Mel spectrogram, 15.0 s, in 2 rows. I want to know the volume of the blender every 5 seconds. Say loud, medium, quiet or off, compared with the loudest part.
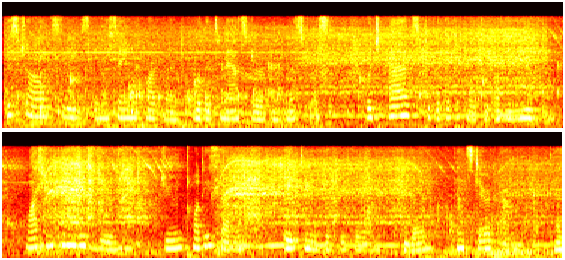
medium, loud, loud.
